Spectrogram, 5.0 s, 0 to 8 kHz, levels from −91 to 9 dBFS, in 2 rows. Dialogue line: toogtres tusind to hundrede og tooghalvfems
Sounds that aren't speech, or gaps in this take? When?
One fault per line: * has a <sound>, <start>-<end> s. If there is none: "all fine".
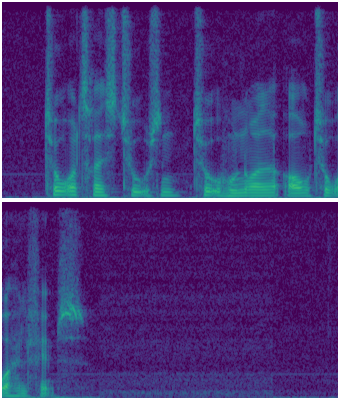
all fine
